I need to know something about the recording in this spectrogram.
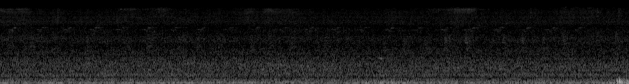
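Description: Steady outdoor background of insects over a low rumble, with no distinct events.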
